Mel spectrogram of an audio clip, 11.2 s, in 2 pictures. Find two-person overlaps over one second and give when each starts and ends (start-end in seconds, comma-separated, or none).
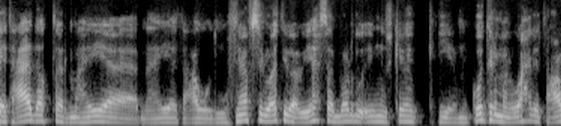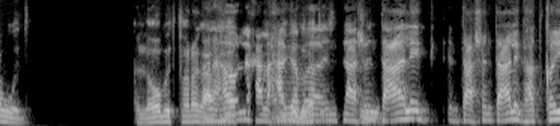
7.6-9.4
